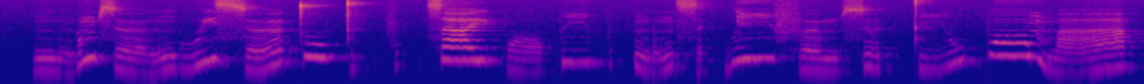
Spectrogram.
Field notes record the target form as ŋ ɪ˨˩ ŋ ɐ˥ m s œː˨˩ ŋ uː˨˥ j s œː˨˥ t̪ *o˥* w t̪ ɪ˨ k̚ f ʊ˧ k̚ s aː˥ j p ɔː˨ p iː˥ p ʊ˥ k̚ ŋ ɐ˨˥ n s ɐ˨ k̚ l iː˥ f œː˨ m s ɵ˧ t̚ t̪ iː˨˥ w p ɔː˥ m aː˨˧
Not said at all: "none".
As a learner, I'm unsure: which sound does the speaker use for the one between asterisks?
o˥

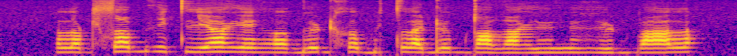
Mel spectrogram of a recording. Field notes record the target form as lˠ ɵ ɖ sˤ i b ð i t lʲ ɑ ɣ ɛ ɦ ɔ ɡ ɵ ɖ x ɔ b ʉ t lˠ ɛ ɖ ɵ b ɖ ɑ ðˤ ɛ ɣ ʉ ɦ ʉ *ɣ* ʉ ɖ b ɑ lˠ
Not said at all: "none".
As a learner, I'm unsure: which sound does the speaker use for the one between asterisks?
ɣ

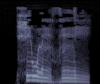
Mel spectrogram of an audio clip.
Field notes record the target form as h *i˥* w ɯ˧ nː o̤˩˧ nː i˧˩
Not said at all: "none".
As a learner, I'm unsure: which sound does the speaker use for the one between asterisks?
i˥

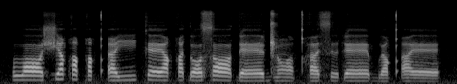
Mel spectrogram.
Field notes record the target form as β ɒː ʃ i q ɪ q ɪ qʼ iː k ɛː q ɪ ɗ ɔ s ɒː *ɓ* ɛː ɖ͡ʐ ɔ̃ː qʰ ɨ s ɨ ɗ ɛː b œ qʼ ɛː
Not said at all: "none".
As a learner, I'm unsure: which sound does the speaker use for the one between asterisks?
ɗ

